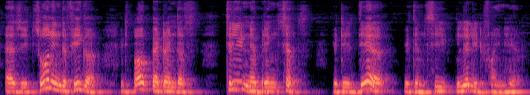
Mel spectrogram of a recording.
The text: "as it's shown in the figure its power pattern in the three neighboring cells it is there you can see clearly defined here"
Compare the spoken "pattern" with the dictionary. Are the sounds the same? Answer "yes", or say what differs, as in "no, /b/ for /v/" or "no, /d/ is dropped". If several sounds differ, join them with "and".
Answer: no, /n/ is dropped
